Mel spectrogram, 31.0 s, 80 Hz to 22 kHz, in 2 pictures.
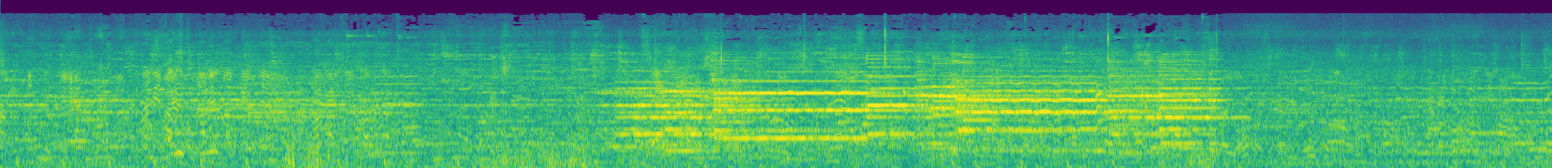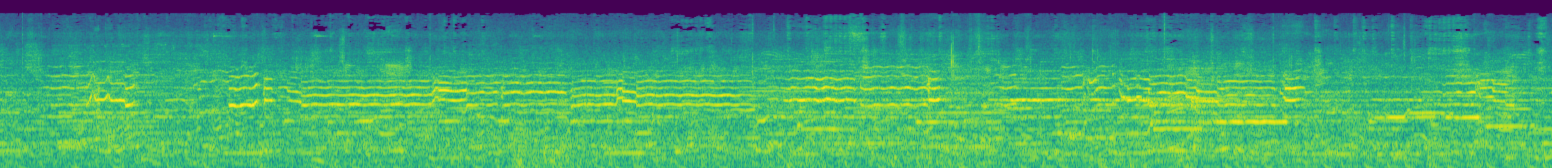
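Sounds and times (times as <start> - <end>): shawm melody: 0.0 - 13.0, 14.1 - 31.0
crowd chatter: 0.0 - 31.0.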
